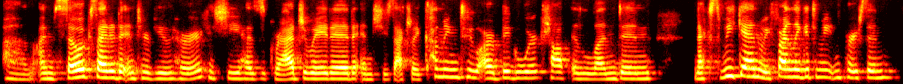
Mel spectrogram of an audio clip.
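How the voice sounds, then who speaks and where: Upbeat woman host with mellow muffled sound. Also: medium pitch, moderate pace. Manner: upbeat, enthusiastic. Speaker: host, training instructor. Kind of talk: casual interview hosting. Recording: dull lo-fi sound.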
